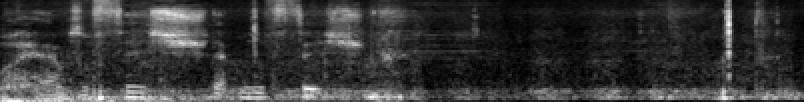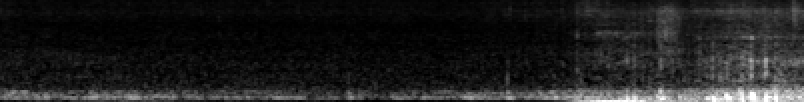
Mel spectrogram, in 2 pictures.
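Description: A fishing reel clicks and whirs as it is wound in.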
